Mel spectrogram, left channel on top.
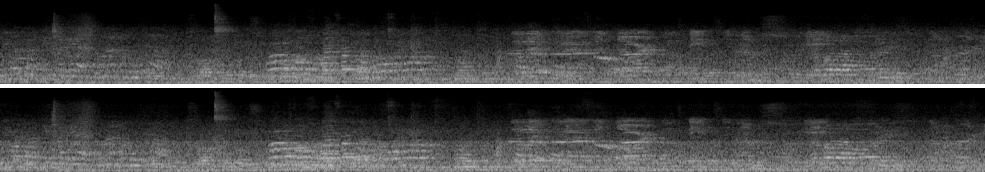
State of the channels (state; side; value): quieter; left; 3.8 dB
